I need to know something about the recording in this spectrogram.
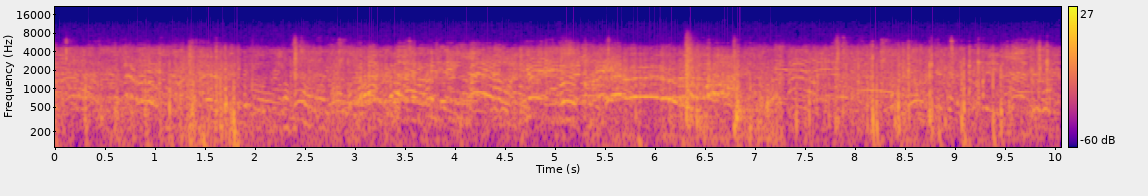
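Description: Many men run across dirt with heavy footsteps.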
